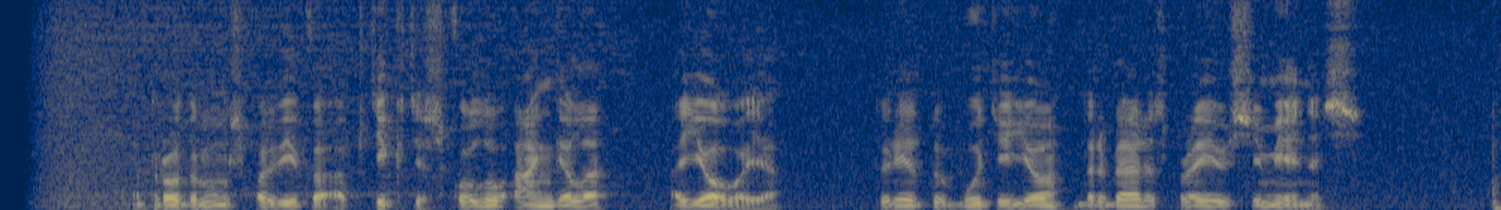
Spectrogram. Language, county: Lithuanian, Klaipėda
